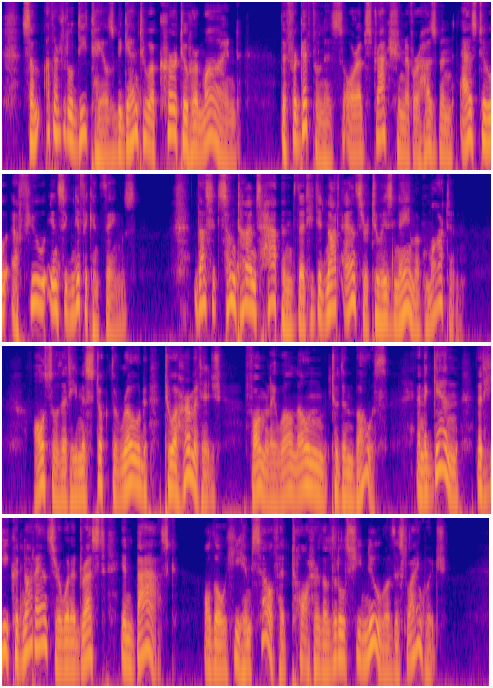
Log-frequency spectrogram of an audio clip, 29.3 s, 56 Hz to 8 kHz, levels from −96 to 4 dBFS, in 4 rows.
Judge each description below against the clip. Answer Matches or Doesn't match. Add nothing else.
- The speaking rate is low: Doesn't match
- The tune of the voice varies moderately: Doesn't match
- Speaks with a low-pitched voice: Matches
